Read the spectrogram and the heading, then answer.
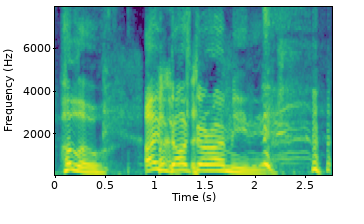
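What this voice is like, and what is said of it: Put-on accent in a character voice. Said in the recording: “Where did you come up with that accent? That character was so original ... you're a woman of so many voices”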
